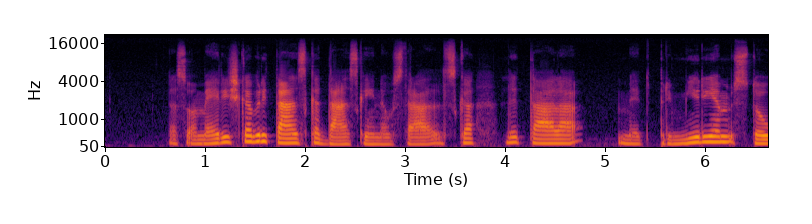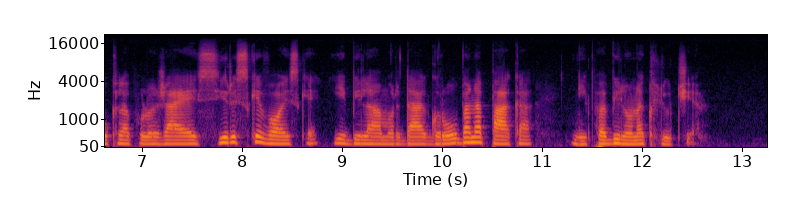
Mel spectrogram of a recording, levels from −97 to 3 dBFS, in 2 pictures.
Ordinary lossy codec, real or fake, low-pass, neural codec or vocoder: none; fake; 19.8 kHz; vocoder, 48 kHz, 128 mel bands, Vocos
